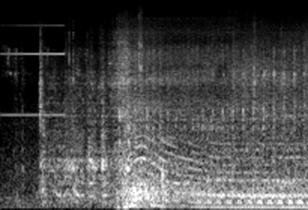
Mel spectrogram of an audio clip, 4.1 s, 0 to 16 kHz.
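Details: 2005 or 2006 Porsche Cayenne S 4.5 V8 with 311,000 km, started cold low on fuel and heard from outside; after cranking it settles into a rapid, regular, clearly audible engine knock over the idle, engine possibly ruined.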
